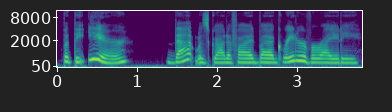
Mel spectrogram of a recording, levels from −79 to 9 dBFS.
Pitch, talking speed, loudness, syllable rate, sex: 225 Hz, 140 wpm, -16 LUFS, 4.6 syllables/s, female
